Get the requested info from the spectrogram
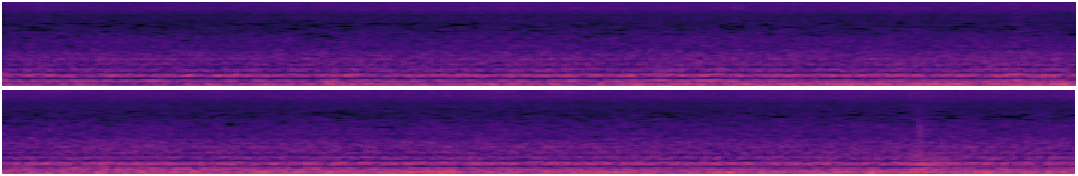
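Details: Swarm of honeybees gathered at a big blue pollen feeder, eating bee pollen; a constant thick buzzing drone of many insects, even in loudness, with low rumbling undertones.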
